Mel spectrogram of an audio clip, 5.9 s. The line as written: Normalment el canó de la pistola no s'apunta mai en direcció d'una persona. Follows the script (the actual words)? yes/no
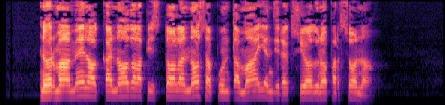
yes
